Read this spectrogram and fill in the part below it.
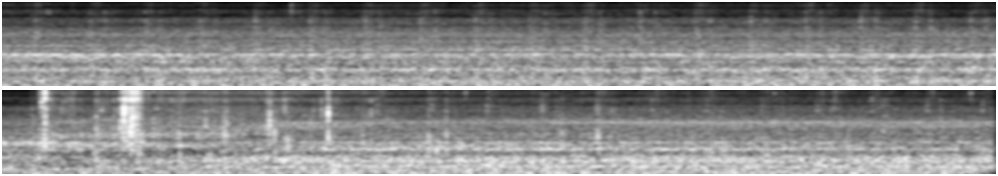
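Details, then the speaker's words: Amazon Chinese diesel heater running after finishing its starting procedure. Steady fan and burner roar with a faint whine, no sputtering. The outlet air is like a dryer vent and pushes a heavy rag aside; wattage drops once it reaches operating temperature. "So I'm trying to depict like the force of air coming out of it, and like I said, it's very similar to like a dryer vent."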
